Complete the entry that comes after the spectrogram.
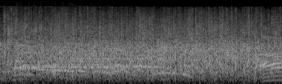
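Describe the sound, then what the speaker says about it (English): Studio audience applause at a Christmas comedy panel show, a dense continuous wash of clapping that stays loud and steady throughout, with light crowd murmur mixed in. "So please, stand outside your front door and clap for Joe Brand"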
